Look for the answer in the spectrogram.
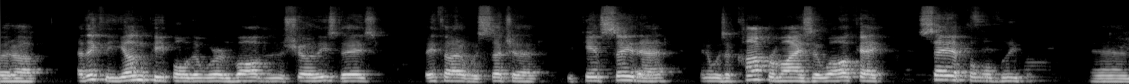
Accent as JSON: {"language": "English", "region": "Ohio", "country": "United States", "moved": "yes", "said": "When I came out to California from Ohio, the two big shows were Laugh-In and the Smothers Brothers, as far as relevant comedy goes."}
